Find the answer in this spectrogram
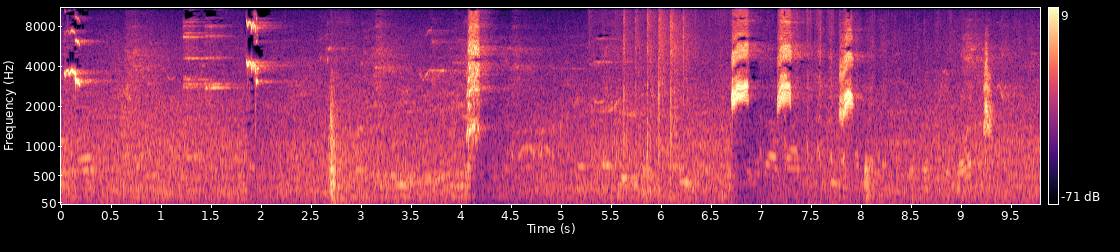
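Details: Rainbow lorikeets in an Australian backyard give short, sharp shrieking calls spaced a second or two apart, a quick burst of rapid notes in the middle, with whirring wingbeats and soft rustling between calls.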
